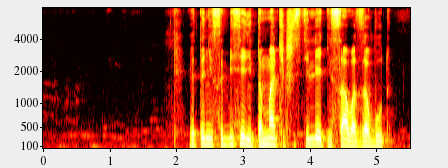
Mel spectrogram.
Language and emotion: Russian, angry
